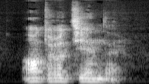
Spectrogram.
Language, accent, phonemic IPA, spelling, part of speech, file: French, Canada, /ɑ̃.tʁə.tjɛn/, entretiennent, verb, LL-Q150 (fra)-entretiennent.wav
- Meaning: third-person plural present indicative/subjunctive of entretenir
